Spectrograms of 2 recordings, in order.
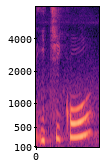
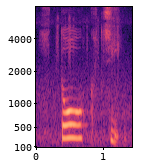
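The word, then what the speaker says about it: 一口: understand one mouthful and you will not read it as Ichiko you will read it again as doki-doki which means a mouthful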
